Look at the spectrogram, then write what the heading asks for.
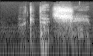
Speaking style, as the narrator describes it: whispered

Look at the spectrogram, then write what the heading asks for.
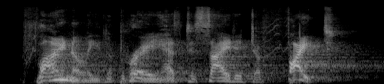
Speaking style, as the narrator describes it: Udyr roared

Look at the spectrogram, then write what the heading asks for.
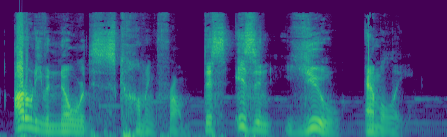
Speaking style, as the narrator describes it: inhaling and exhaling angrily, stated

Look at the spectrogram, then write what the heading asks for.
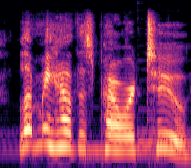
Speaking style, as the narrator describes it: he exclaimed

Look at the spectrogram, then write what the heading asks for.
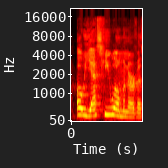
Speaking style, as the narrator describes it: said Dumbledore sharply

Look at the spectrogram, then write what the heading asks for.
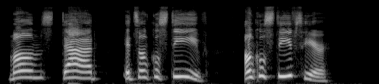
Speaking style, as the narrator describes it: As she galloped down the stairs and through the living room, she called out

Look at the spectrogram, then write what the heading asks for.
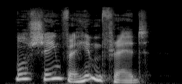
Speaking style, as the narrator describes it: says Scrooge's niece indignantly

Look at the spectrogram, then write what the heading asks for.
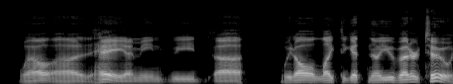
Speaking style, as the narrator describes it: he stammered

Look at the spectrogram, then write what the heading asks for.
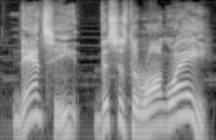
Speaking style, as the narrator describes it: Strangis, worried about what might happen next, yelled out

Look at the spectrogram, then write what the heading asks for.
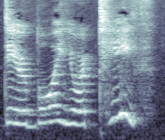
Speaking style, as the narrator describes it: Hay Hardy cried

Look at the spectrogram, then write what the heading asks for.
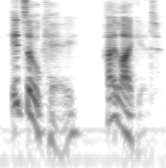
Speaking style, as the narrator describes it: he adds brightly

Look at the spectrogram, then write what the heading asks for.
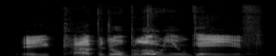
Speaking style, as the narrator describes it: cried Porthos

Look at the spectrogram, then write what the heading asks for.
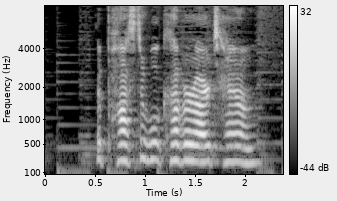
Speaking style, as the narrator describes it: they cried

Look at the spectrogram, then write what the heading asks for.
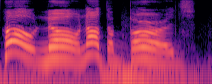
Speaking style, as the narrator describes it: Leo grumbled

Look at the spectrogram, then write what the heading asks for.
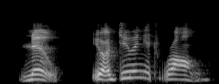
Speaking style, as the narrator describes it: the old woman said a little harshly

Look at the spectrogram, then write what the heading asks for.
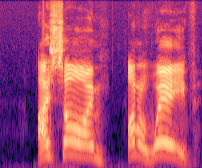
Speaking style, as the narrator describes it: yelled R

